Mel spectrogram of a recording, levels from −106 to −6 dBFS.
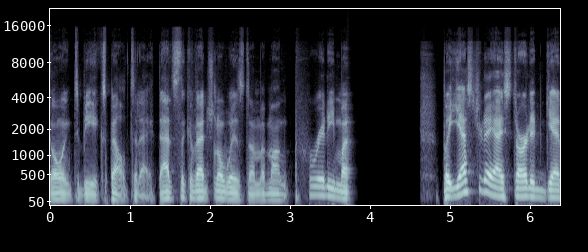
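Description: Right after "conventional wisdom among pretty", from 3.71 s to 4.66 s, the speech trails into a short fading buzz, then 0.8 s of silence, and resumes with 0.92 s of audio missing. A long network dropout is the likely cause, with the receiver briefly stretching the last sound.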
